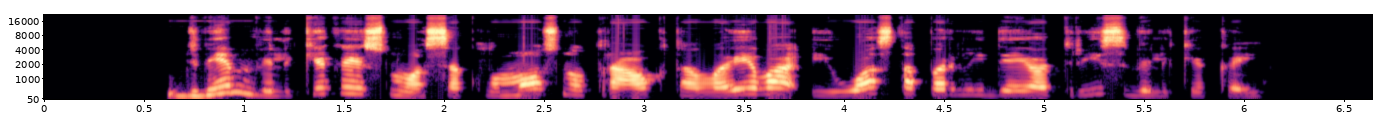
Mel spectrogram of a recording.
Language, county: Lithuanian, Šiauliai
